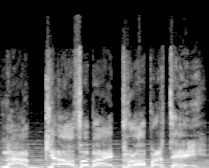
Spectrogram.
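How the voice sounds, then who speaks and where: Gruff old giant hermit, swooping delivery, sardonic, video game character, music behind. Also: male voice, high voice, very animated, normal speed, heavily acted. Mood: gruff warning. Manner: folksy, colloquial, sardonic growling. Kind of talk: video game cutscene acting.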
